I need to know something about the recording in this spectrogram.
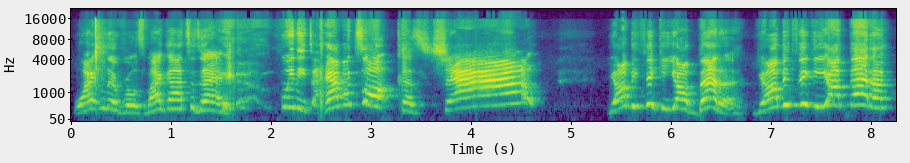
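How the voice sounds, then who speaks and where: A woman hosting a casual chat, giving sassy, animated commentary with slang and answering live chat comments. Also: extremely high pitch, measured pace. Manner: uses casual slang like "child" and "y'all". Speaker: host.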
